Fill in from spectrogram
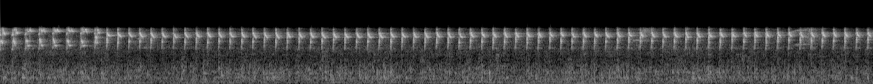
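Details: A lovebird gives a long, unbroken "konslet" ngekek, meant as a master sound for training other lovebirds: rapid, shrill, chattering notes repeated several times a second without pause, high-pitched and steady throughout.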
